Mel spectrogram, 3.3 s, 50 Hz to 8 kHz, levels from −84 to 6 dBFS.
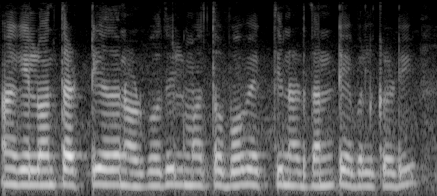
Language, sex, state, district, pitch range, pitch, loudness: Kannada, female, Karnataka, Bidar, 210-225 Hz, 220 Hz, -16 LUFS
